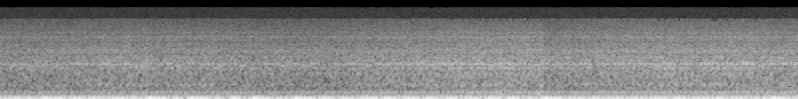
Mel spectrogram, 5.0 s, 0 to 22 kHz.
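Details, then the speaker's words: E46 BMW 3-Series, coil-on-plug ignition, cold idle just after startup: deep, uneven rumble that stumbles now and then before smoothing out; sporadic startup misfire that set a code, being diagnosed by swapping coils. "I can feel it shaking. I can feel the missing. It's not constant, but it's an intermittent. You can see the idle is kind of getting affected."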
